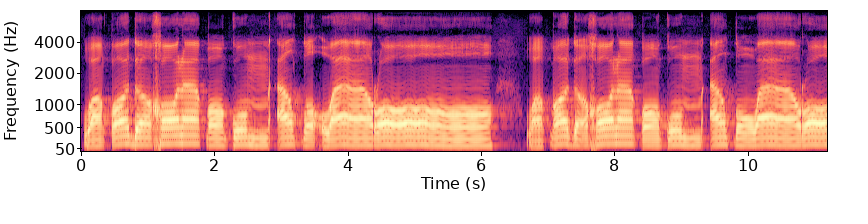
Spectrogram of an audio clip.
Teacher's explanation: Dalnya sukun dibaca qalqalah dipantulkan suaranya. Wa qad khalaqakum, mim sukun bertemu dengan alif dibaca idhar syafawi, dibaca jelas, tidak boleh didengungkan.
